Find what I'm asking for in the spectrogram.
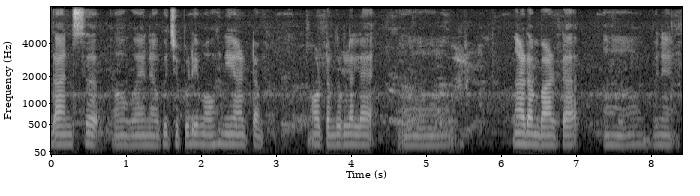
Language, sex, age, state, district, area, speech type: Malayalam, female, 45-60, Kerala, Pathanamthitta, rural, spontaneous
